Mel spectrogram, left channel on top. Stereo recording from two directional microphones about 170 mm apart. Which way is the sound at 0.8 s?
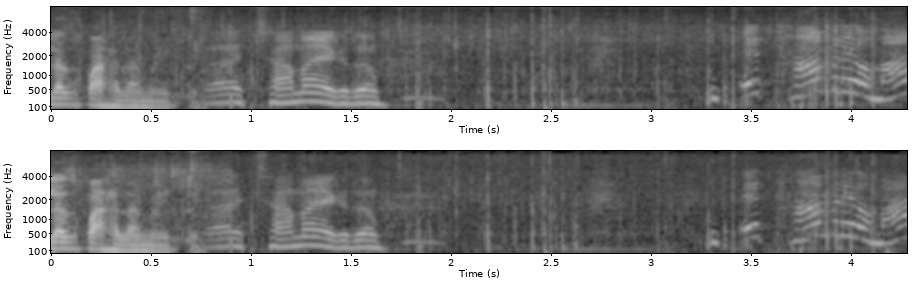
20° left (ahead or behind).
